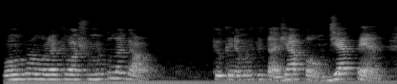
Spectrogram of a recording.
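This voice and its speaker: A woman teaching an online English lesson, chatting casually and drilling phrases slowly for students to repeat. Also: fairly high pitch, distant mic, highs cut off, faint music behind. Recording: echoey room, voice from off-mic, faint hum.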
